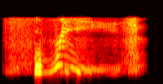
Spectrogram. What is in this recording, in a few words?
Voices Freeze Female Old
